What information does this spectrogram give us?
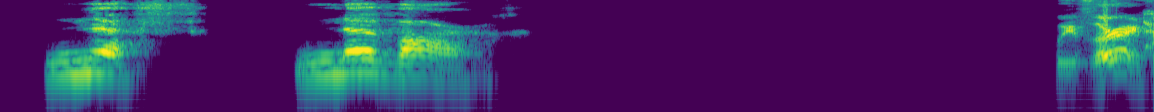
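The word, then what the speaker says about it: neuf heures: word starts with a vowel sound and its pronunciation gets joined to the neff before it with a v sound neff nevar we've learned how to specify a length of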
